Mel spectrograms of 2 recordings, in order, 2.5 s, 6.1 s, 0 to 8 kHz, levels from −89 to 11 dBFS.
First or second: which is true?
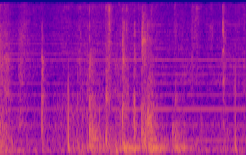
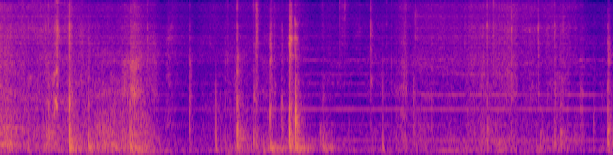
first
